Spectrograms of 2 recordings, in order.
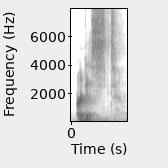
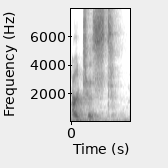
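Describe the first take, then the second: First: The middle consonant sounds like a soft D. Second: The middle consonant is a clear, crisp T. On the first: The speaker calls it right. "it's more like I'm saying it with a with a D" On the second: The speaker calls it wrong. "Not an artist"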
